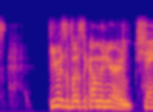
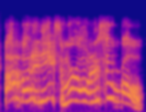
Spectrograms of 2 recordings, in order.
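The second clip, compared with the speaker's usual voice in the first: whiny country voice. Retold or imitated. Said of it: "a whiny country voice".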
